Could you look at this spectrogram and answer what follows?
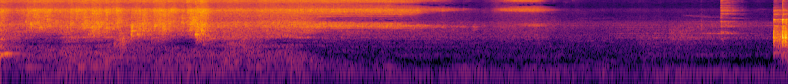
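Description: Water runs and sloshes into a bowl of ground coriander, chili and cumin powders while being stirred together, steady and close for several seconds, then fading to quieter mixing sounds and a sharp knock at the end.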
